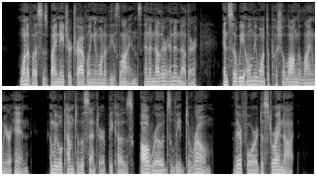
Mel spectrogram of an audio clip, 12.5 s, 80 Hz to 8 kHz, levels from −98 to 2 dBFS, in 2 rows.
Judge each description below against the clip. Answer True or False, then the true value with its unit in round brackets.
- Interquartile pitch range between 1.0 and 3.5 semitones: True (2.8 semitones)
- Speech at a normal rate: False (215 wpm)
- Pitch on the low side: True (110 Hz)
